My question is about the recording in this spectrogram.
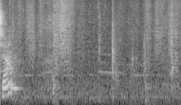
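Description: Plastic dough scraper cutting through soft yeast dough on a silicone mat: a soft scrape, then two light taps of the scraper on the mat in the second half.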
